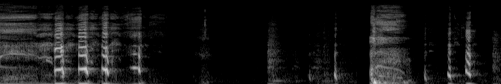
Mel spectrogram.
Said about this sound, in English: Yo, did you just turn your head to just cough directly into the mic? You wanted to make sure they got that?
